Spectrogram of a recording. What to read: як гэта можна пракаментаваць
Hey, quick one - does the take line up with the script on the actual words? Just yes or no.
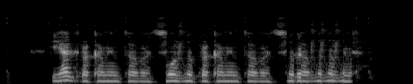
no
